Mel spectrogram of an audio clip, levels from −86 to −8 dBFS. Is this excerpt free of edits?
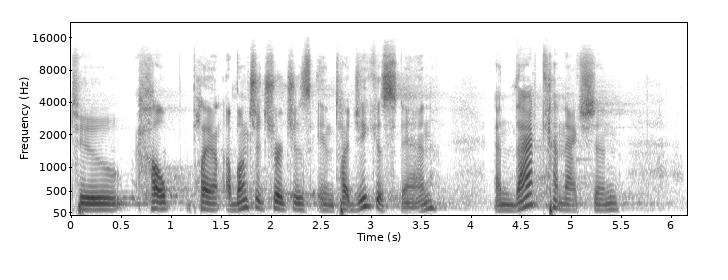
yes; 0 cuts

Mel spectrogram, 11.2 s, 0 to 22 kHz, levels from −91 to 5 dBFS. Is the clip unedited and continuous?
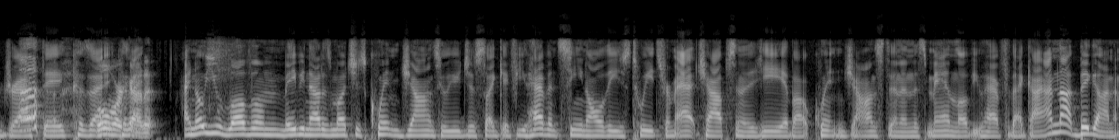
yes; 0 cuts

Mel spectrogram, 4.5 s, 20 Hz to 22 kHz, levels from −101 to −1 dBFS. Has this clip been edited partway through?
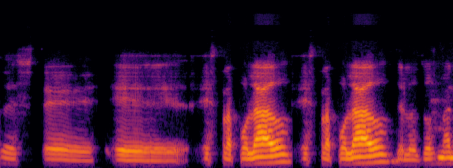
yes; 2 cuts; at 1.0 s, 2.9 s

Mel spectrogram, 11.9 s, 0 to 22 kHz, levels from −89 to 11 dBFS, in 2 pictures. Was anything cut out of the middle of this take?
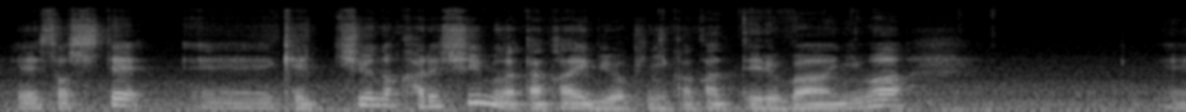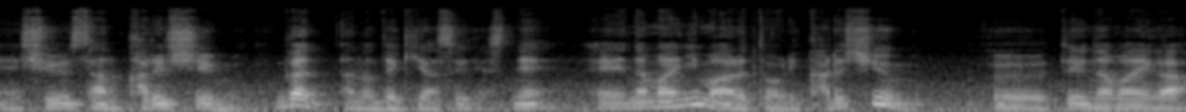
no; 0 cuts

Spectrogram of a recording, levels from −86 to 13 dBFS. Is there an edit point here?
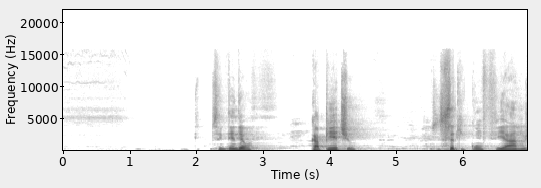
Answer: yes; 1 cut; at 5.9 s

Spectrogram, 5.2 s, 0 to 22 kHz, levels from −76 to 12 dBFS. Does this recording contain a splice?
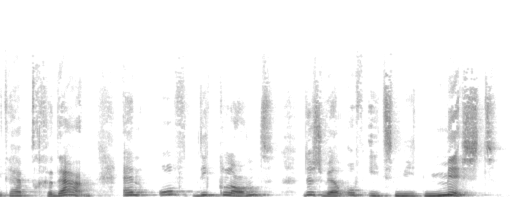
no; 0 cuts

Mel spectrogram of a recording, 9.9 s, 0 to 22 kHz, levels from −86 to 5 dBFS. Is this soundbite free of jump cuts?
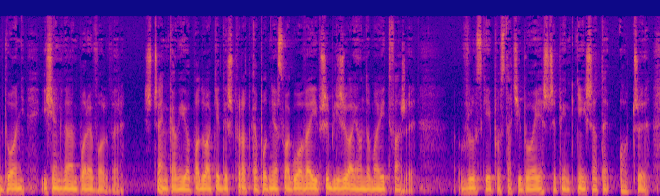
no; 1 cut; at 1.9 s

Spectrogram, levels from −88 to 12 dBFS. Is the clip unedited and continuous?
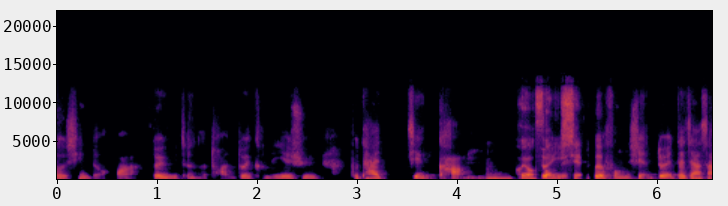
no; 1 cut; at 5.3 s

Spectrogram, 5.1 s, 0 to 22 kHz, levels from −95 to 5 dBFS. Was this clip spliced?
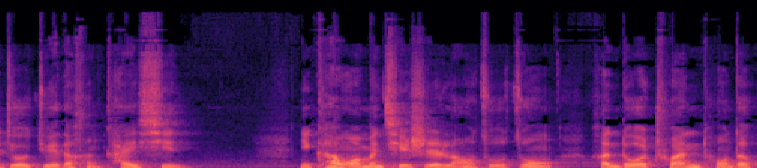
no; 0 cuts

